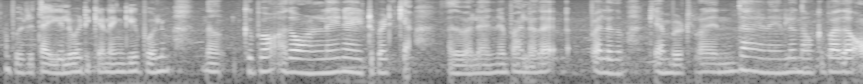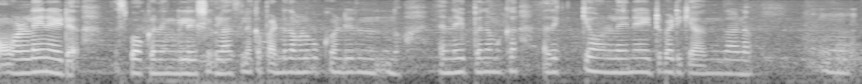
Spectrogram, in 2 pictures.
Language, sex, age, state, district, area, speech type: Malayalam, female, 18-30, Kerala, Idukki, rural, spontaneous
